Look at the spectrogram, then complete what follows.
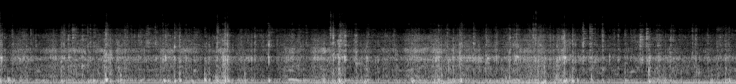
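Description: Plate armour clanking and steel weapons knocking in a close armoured melee: irregular sharp knocks over a steady low rumble from armour and padding pressed against the microphone.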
